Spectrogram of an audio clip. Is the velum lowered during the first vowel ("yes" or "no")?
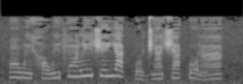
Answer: yes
